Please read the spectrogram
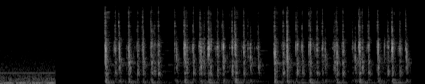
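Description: Computer keyboard typing: a fast, dense run of key clicks that starts about a second in and breaks off briefly in the middle before carrying on.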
